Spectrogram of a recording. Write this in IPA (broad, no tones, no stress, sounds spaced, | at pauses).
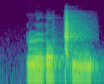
ɭ ø ɽ o ǁ u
